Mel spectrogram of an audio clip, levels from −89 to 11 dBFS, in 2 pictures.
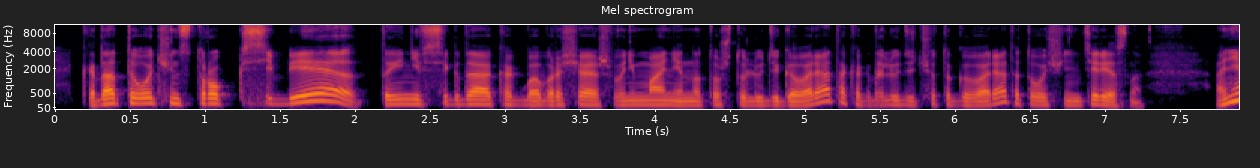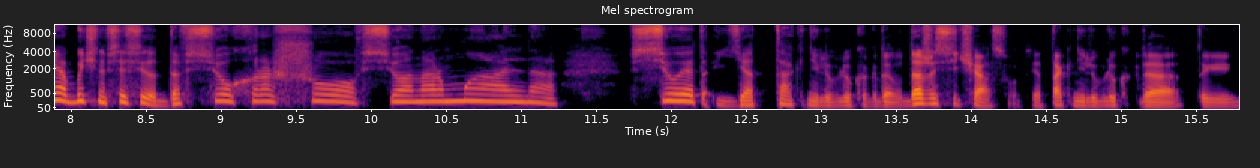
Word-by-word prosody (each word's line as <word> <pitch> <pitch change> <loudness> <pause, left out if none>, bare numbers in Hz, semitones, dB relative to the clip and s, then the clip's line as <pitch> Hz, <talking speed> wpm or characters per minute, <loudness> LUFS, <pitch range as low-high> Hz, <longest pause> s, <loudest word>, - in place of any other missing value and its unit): Когда 155 +2 +4
ты 170 - 0
очень 165 -1 0
строг 160 +1 +3
к - - -12
себе, 205 +10 +5
ты 140 +1 -1
не 145 -1 -3
всегда 140 +1 +2
как 130 -1 -6
бы 120 - -1
обращаешь 125 0 -1
внимание 125 0 -2
на 115 0 -5
то, 120 - -7
что 120 - -8
люди 115 0 -5
говорят, 115 - +1
а - - -1
когда 125 +2 -9
люди 125 -2 -8
чё-то 110 - -11
говорят- 115 - -1
это 125 - -5
очень 120 0 -6
интересно. 115 - -1 0.4
Они 240 +6 +3
обычно 235 -3 +2
все 200 +3 +2
всё: 150 - +1
"Да 155 +8 -2
всё 235 +7 +2
хорошо, 225 -2 -4
всё 210 +4 +1
нормально, 215 -6 -1 0.4
всё 240 -1 +6
это" 225 -2 +1
Я 125 0 -3
так 130 +2 -7
не 120 - -6
люблю, 110 0 -7
когда 105 -2 -6
вот 105 - -13
даже 160 0 +6
сейчас, 150 -3 +1
вот - - -25
я - - -10
так - - -1
не 115 - -7
люблю, 110 +2 -7
когда 100 -3 -1
ты 100 -1 -8
140 Hz, 200 wpm, -25 LUFS, -, 0.4 s, всё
